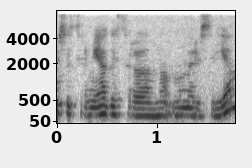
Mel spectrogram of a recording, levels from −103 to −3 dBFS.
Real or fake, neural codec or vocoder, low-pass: real; none; 7.2 kHz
